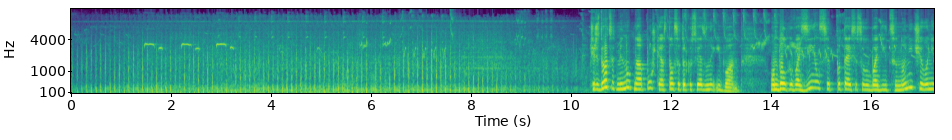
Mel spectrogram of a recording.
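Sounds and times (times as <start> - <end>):
faint bird chirps: 0.0 - 7.7, 8.8 - 10.5, 11.1 - 16.7
helicopter rotor chopping over low engine rumble: 0.0 - 17.2
speech: 10.4 - 17.2.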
